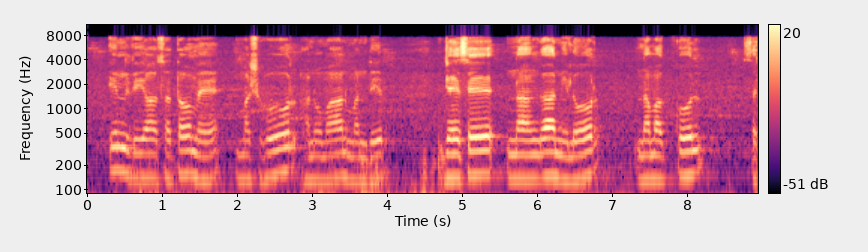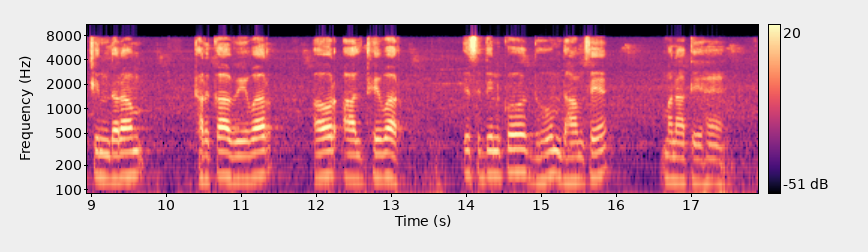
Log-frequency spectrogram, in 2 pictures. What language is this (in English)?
Urdu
